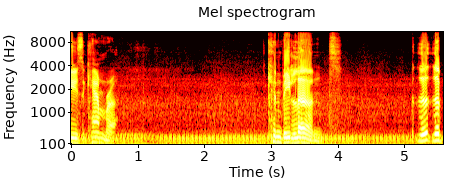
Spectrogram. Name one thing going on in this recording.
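A motorcycle engine hums steadily as the bike rides along.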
